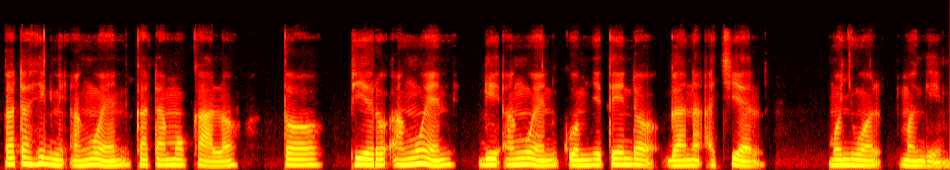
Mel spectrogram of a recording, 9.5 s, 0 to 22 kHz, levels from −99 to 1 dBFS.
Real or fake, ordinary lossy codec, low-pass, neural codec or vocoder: real; Opus, 24 kbps; 10.8 kHz; none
